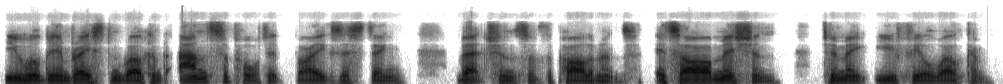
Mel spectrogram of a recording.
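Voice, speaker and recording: Low-voiced man chairing a parliament. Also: darkish tone, no echo. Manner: measured, halting with many fillers. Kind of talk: formal remarks at an online session. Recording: dull, dry lo-fi sound.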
